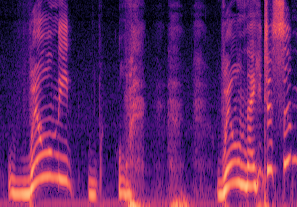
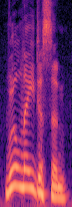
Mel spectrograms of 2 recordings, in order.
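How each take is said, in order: First: High, slow, drawn-out questioning of the name "Will Naderson?"; puzzled sounding out. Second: Said in the usual way. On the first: Pretend. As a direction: stretch "Will Naderson?" out high, unsure how to say it.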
